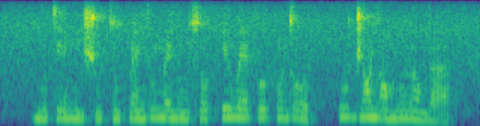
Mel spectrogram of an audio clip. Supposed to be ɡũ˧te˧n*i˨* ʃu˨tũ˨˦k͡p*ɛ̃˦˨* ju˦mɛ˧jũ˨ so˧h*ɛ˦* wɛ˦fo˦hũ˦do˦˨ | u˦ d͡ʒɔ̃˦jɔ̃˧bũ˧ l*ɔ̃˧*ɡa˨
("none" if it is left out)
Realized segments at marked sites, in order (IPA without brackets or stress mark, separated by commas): i˨, ɛ̃˧, e˦, ɔ̃˧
